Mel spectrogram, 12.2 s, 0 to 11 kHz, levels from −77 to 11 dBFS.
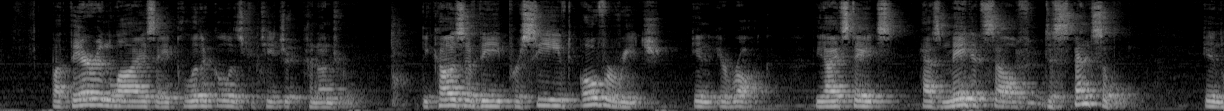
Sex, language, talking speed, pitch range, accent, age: male, English, 115 wpm, 145-170 Hz, American, 50-69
